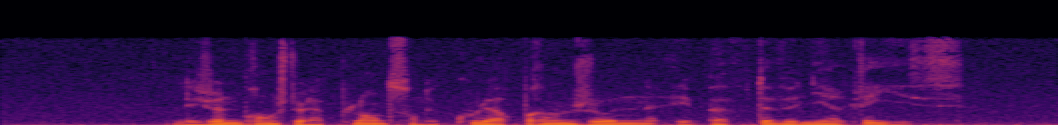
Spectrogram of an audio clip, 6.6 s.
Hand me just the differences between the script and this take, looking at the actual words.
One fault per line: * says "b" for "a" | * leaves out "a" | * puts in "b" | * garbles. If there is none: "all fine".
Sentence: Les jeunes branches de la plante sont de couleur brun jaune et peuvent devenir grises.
all fine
